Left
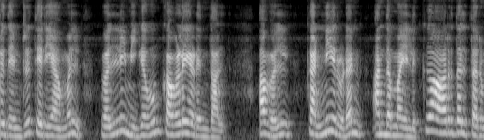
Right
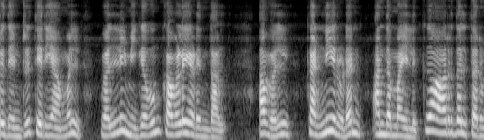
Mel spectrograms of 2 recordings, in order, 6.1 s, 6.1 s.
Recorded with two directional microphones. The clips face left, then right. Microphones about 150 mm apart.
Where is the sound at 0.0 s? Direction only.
25° right (ahead or behind).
